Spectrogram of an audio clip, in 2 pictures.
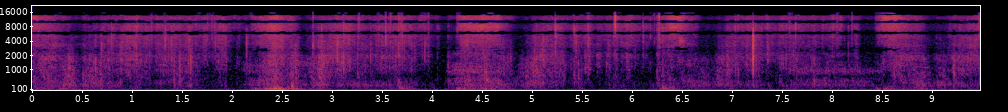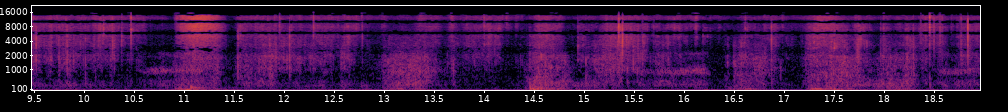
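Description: Hands squeezing, pressing and patting crushed soft gym chalk dusted with baby powder: soft, irregular crunching and rustling of the powder, with a few louder pats and crunches spread through.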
